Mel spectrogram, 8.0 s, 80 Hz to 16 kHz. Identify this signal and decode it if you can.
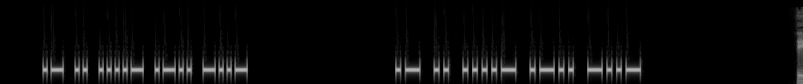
Morse code, heard as a keyed tone, about 32 wpm, 700 Hz. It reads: AI4LX AI4LX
